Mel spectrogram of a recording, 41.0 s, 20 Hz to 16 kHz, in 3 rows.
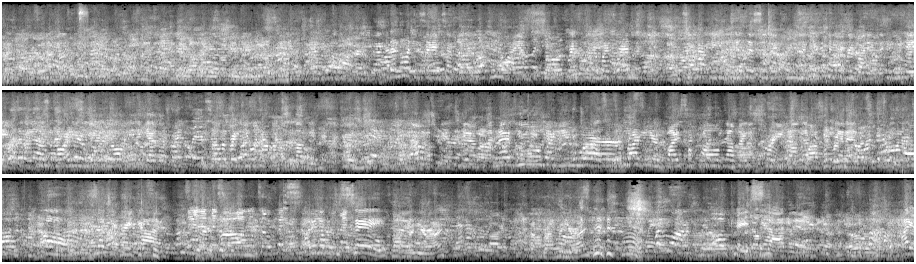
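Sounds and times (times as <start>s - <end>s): crowd chatter: 0.0s - 41.0s
woman talking: 21.2s - 33.2s, 36.2s - 39.5s
woman speaking: 28.0s - 31.2s.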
